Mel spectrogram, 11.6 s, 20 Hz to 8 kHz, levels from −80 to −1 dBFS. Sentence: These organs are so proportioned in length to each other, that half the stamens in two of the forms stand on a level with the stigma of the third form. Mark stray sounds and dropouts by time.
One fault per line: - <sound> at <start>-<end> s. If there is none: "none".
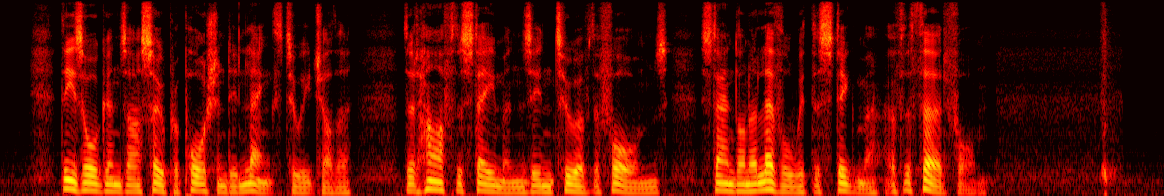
- whoosh at 11.0-11.2 s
